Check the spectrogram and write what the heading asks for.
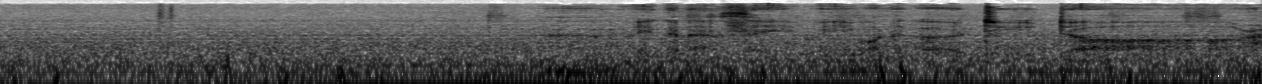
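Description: Faint murmured voice over a steady low hum in a car cabin, with a few soft clicks in the second half.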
